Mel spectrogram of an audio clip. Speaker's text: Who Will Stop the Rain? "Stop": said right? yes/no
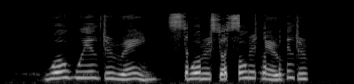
no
